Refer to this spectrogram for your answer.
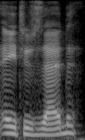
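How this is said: The letter Z is said the British way.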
